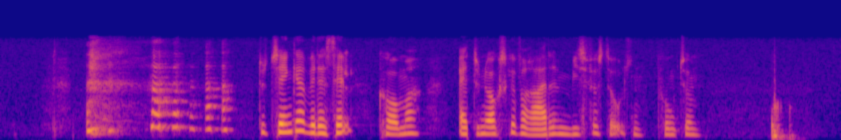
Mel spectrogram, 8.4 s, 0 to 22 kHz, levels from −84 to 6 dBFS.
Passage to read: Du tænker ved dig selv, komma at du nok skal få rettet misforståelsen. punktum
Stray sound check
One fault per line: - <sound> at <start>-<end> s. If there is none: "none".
- laugh at 0.8-2.4 s
- thud at 7.7-8.1 s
